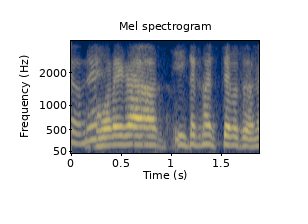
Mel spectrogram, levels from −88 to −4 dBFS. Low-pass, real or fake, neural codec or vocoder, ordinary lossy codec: 3.6 kHz; fake; codec, 16 kHz, 2 kbps, FreqCodec, smaller model; Opus, 16 kbps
